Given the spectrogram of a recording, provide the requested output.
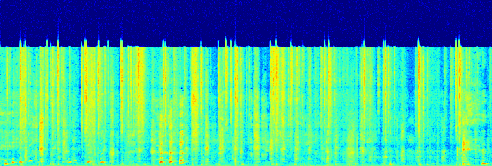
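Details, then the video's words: Several bouncy little fox-like pet dogs at home, eager for dinner, give short high whines in bursts over the first few seconds and again near the end, with pattering nail clicks and soft shuffling in between. "Happy little foxy dogs want dinner"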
